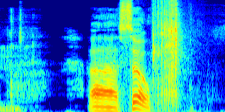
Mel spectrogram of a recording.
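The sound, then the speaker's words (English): Cards being shuffled for the villain deck during a cooperative card game: a brief, loud rasping riffle that follows a short burst of voices. “Play them and shuffle the villain deck.”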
